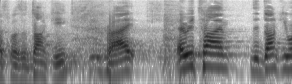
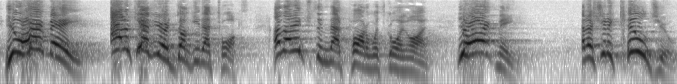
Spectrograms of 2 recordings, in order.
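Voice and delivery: hurt and furious; 11 semitones higher than usual. Acted. Bilam shouts at the donkey that hurt him, furious. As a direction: yell it like the pain blinds him. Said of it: "he doesn't think about".

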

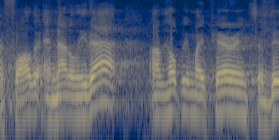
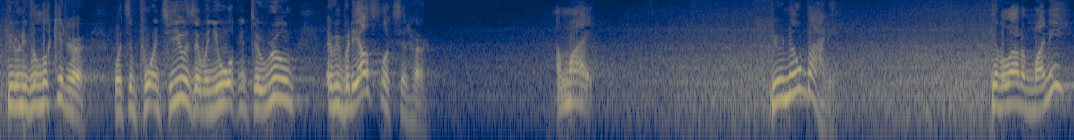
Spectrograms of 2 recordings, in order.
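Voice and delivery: heated retold rebuke; 5 semitones higher than usual. Rabbi retells confronting rich man.

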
